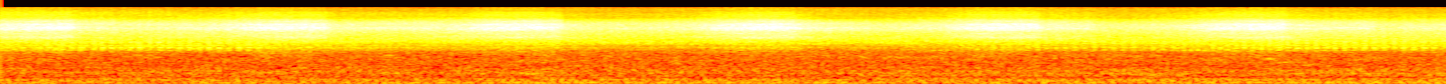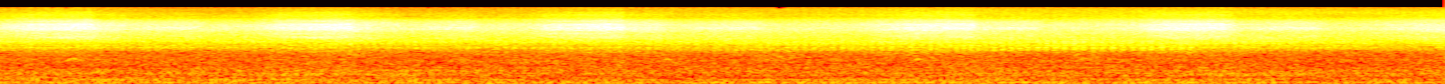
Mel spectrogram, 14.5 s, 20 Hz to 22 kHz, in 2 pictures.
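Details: On a hot Saturday at Table Rock Lake, southern Missouri, shoreline cicadas produce a steady high-pitched rasping drone, rising and falling in even surges about every 1.3 seconds throughout.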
